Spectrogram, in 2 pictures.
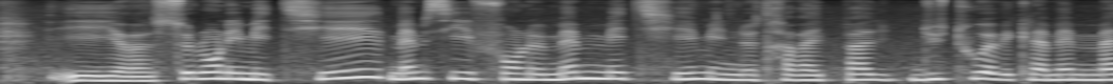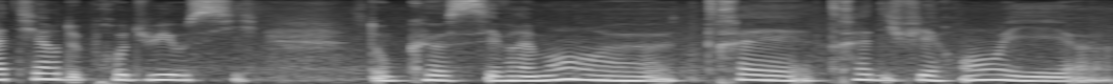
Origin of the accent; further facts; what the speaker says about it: Pays de la Loire, France; Oui, je viens de Vendée.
